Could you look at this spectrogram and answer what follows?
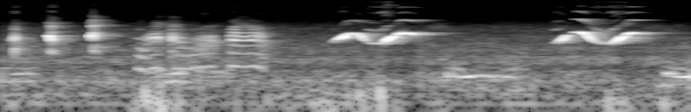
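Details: Talking pet parrot, said to speak mummy papa, gives fast chattering syllables, then two loud wavering whistles that dip and rise, separated by a low, short murmur.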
